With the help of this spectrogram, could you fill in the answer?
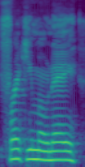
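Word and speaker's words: Franky Monet: monet frankie monet is her name i keep pronouncing it frankie monette because of the t and i'm thinking it's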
